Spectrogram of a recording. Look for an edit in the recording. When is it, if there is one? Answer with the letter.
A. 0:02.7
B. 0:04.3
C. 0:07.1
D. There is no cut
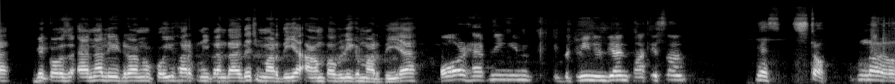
B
